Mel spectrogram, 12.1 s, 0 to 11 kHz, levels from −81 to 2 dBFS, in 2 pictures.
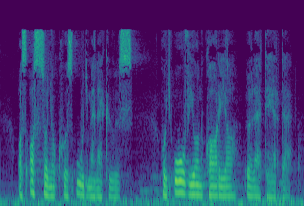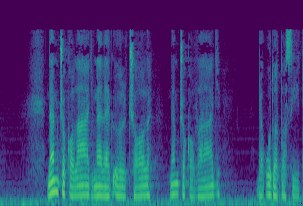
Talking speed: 100 wpm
